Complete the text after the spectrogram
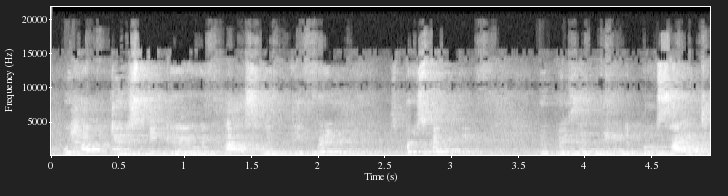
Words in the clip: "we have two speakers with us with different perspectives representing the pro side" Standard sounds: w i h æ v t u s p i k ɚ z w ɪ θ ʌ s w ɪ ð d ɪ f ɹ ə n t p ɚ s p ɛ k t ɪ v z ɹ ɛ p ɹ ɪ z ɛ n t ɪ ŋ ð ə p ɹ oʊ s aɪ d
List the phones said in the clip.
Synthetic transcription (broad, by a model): w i h æ v t u s p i k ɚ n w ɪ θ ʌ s w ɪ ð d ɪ f ɹ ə n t p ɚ s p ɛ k t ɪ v ɹ ɛ p ɹ ɪ z ɛ n t ɪ ŋ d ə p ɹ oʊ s aɪ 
